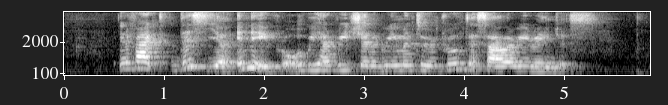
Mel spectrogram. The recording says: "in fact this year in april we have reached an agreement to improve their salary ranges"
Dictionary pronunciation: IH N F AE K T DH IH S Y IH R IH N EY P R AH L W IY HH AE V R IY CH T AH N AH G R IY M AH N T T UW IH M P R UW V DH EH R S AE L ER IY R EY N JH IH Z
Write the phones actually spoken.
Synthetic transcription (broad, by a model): IH N F AE K T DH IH S Y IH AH IH N EY P R AH L W IY HH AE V R IY CH T AH N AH G R IY M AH N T T UW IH M P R UW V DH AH S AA ER IY R EY N JH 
